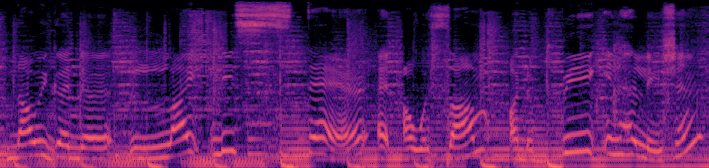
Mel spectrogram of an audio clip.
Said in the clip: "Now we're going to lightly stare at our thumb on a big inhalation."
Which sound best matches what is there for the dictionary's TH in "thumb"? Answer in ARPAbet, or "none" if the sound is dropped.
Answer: S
